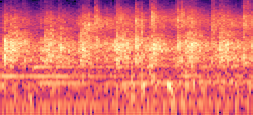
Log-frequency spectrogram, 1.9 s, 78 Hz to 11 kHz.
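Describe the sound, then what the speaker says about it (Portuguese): A few scattered people in a church congregation clap faintly and thinly for a moment, quiet sparse applause in a reverberant hall. "Obrigado os 3 gatos pingados que estão aplaudindo"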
